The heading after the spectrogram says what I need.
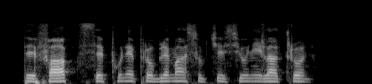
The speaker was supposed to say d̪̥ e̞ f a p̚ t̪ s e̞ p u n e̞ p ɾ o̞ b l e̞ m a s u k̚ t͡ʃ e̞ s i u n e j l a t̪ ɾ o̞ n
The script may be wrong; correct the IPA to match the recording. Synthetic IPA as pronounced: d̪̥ e̞ f a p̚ t̪ s e̞ p u n e̞ p ɾ o̞ b l e̞ m a s u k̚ t͡ʃ e̞ s i u n i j l a t̪ ɾ o̞ n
